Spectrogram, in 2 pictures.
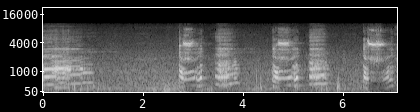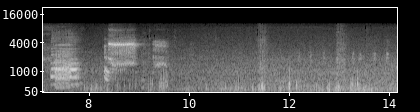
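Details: A donkey braying: a run of loud, harsh honking blasts alternating in a see-saw rhythm, about seven bursts in quick succession over some seven seconds, then quieter scattered noises and background hiss.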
